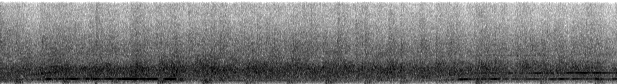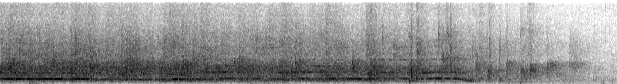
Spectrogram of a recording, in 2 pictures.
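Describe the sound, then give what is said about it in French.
Church audience applauding during a thanksgiving service, a full, steady burst of many hands clapping together that holds for several seconds before tapering off at the close. “Est-ce qu'on peut acclamer le Seigneur? Can we clap for the Lord?”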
